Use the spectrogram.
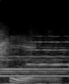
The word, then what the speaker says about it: skiing: the winter sport of skiing pronounced sheing with a joyous Galant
